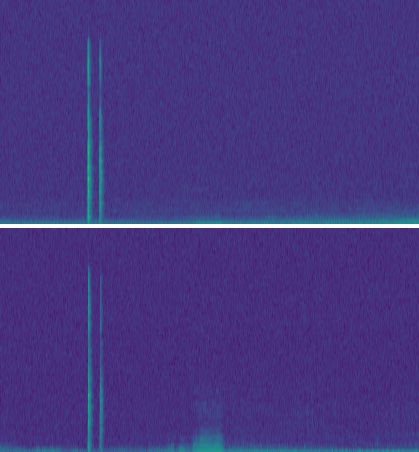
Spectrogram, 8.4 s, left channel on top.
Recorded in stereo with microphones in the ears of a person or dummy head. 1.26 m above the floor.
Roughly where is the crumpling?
Left.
